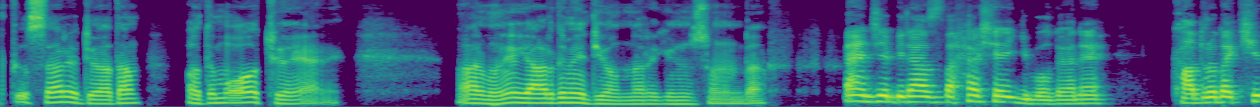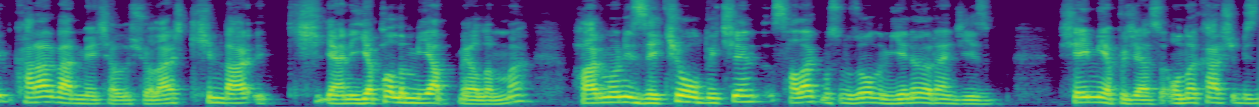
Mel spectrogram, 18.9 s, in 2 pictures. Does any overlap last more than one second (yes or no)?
no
